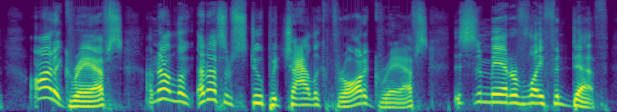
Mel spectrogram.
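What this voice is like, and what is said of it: Performed character voice. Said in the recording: “I'm gonna get in character. I'm gonna get in character. I'm gonna start doing the voices.”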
